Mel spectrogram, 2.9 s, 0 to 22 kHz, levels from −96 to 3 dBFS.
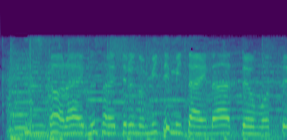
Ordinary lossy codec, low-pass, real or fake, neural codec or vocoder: none; 7.2 kHz; real; none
